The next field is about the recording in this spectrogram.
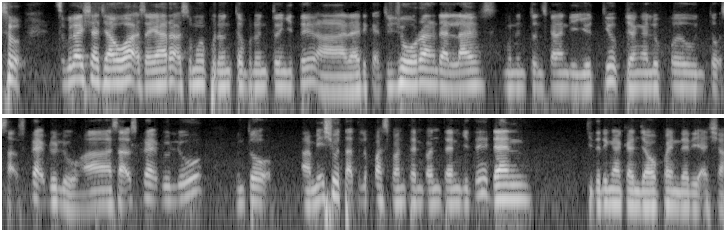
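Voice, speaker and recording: A man talks at a fairly quick pace with a fairly high pitch and ordinary pitch variation, in an ordinary speaking voice. The sound is dry and close, with no echo. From Malaysia, Perak. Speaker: talk show host. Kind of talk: casual talk show chat.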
